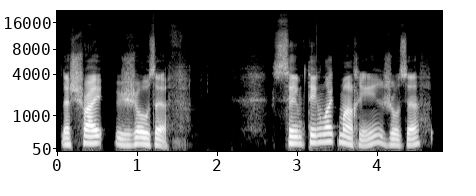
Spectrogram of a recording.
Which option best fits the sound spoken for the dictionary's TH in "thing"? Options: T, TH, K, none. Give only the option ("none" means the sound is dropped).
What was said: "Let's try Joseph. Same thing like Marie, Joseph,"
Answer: TH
